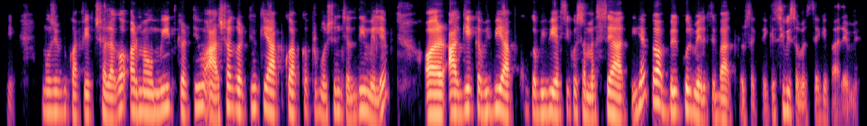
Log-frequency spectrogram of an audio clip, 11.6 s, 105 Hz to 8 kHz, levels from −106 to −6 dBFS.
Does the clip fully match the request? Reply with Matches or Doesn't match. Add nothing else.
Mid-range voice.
Matches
